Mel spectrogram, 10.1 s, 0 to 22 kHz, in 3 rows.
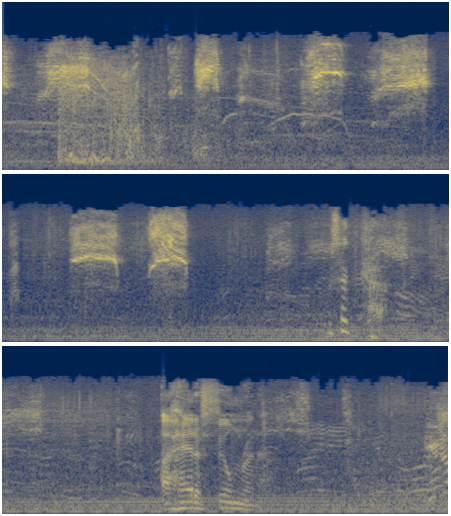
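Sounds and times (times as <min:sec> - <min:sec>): bird raspy calls: 0:00.0 - 0:07.9, 0:08.5 - 0:09.5.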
